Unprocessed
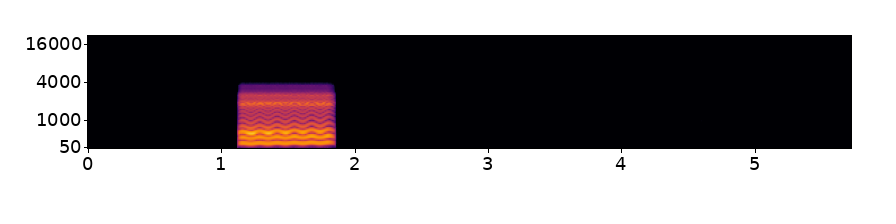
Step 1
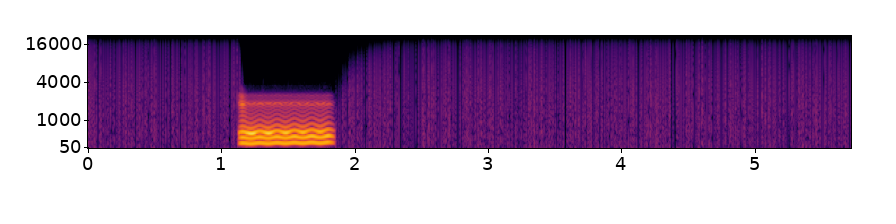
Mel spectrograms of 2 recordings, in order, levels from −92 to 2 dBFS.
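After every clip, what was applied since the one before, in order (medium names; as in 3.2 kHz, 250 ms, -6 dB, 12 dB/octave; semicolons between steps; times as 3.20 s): crackle 290 per s -34 dBFS; low-pass that closes with the level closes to 870 Hz, closed at -15 dBFS; trim +5 dB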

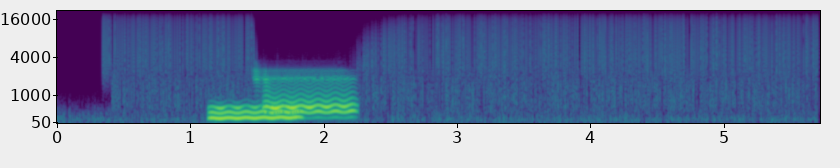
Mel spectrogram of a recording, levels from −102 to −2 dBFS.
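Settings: peaking EQ 140 Hz +7.5 dB 0.69 oct; three bands offset in time lows, highs, mids 340/410 ms, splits 410/1900 Hz; trim -6 dB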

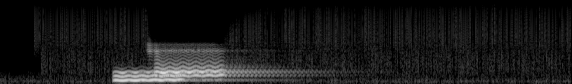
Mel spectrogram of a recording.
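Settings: spring tank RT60 2.5 s, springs 43 ms, chirp 35 ms, DRR 13.5 dB; trim +7 dB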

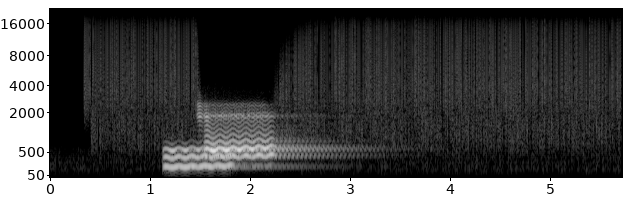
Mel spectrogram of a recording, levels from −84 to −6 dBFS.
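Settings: high-pass 1.3 kHz 6 dB/octave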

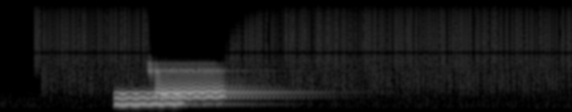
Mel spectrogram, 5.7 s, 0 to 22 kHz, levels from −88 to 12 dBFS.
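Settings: band-stop 3.7 kHz, Q 5.7; trim -7 dB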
